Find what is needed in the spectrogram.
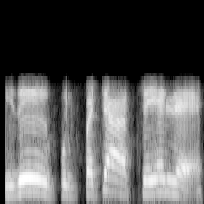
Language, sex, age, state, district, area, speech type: Malayalam, female, 60+, Kerala, Malappuram, rural, conversation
